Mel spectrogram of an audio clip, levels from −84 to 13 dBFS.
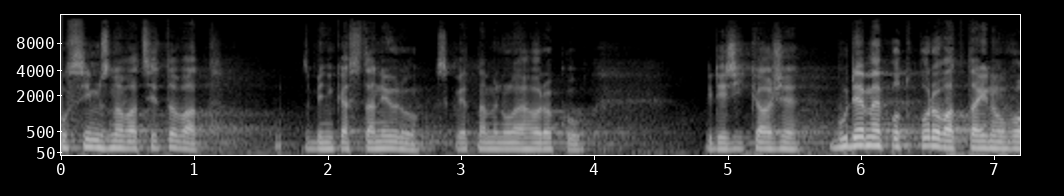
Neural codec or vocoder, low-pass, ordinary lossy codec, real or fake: autoencoder, 48 kHz, 128 numbers a frame, DAC-VAE, trained on Japanese speech; 14.4 kHz; MP3, 64 kbps; fake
